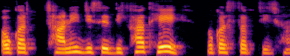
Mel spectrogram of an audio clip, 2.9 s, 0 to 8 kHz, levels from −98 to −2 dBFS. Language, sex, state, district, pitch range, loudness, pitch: Chhattisgarhi, female, Chhattisgarh, Jashpur, 205-235 Hz, -19 LUFS, 220 Hz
